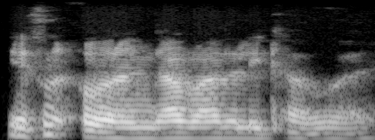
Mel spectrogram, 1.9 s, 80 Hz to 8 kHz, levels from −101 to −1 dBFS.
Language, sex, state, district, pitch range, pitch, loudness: Hindi, male, Bihar, Saran, 115-120 Hz, 115 Hz, -19 LUFS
